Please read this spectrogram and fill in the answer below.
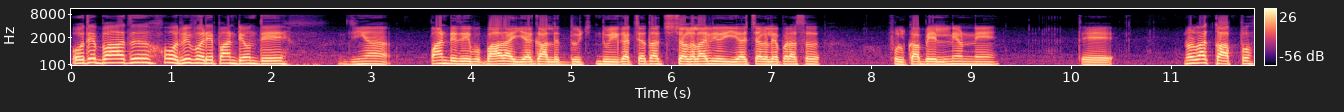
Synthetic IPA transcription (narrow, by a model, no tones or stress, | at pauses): oːd̪eːbaːd̪hoːɾʋiːbəɽeːpãːɳɖeːɦʊ̃nd̪eː | d͡ʒɪjãː | pãːɳɖeːd̪eːbaːd̪aːiːɛːɡəld̪uːiːkəɾt͡ʃaːt̪̬ãːt͡ʃəɡlaːʋiːɦoːiːɛːt͡ʃəɡleːpəɾəs | pʰʊlkãːbeːlnẽːɦʊnːeː | t̪eː | nõːbaːd̪kəp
